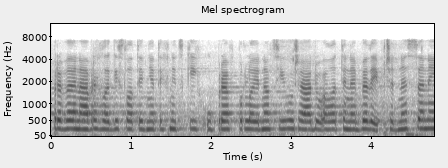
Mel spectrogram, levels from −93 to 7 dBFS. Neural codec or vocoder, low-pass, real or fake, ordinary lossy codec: none; 7.2 kHz; real; MP3, 64 kbps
